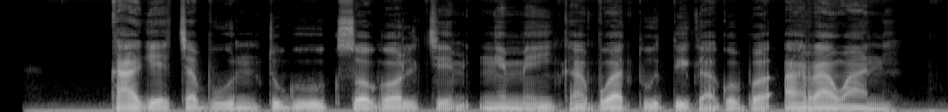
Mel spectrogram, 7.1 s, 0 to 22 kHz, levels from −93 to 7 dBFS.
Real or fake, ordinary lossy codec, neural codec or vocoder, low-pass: fake; none; vocoder, 44.1 kHz, 128 mel bands every 256 samples, BigVGAN v2; none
